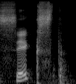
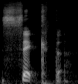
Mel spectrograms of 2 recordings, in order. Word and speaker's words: sixth: I recently found out my partner can't say I get not correctly but like in the way that it's spelled is sixth oh six you're WR okay six and I was like what did you say and he's like six and I'm like oh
